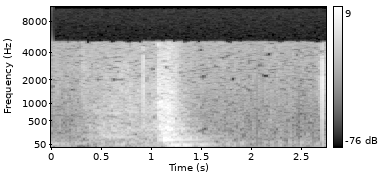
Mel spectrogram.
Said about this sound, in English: disappear behind the elevator doors.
